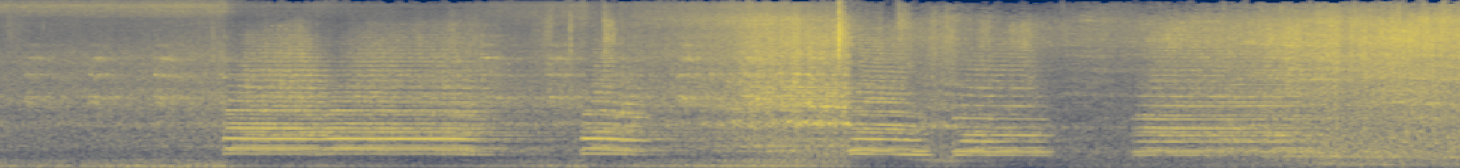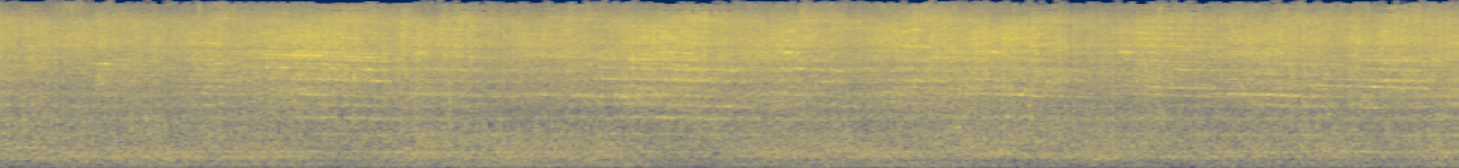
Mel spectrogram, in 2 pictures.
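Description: Locomotive air horn sounding a series of chord blasts, one long and then several shorter, as a train approaches. After the last blast, about halfway through, the train passes with a steady rumble and clickety-clack of wheels on rail joints.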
